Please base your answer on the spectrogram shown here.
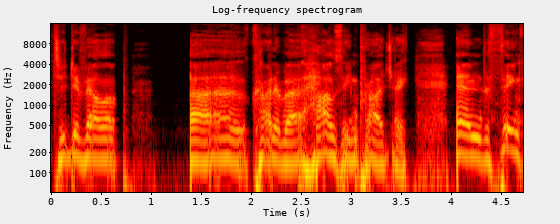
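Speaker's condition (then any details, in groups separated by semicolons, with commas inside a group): Voice changed after vocal cord surgery; voice changed since surgery, likened to Miles Davis after surgery, may sound less clear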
